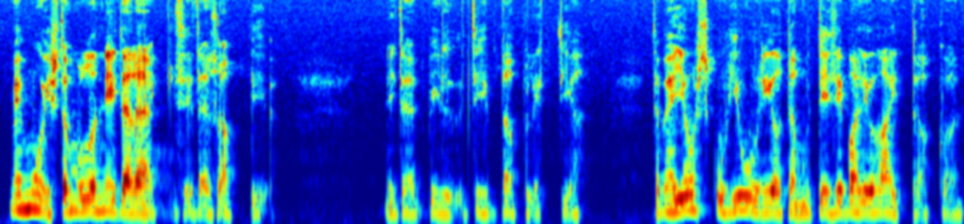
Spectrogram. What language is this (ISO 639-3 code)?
fin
